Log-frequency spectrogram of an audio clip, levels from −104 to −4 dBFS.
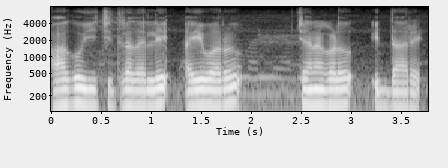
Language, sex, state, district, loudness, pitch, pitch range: Kannada, male, Karnataka, Bangalore, -17 LUFS, 125 Hz, 120-130 Hz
